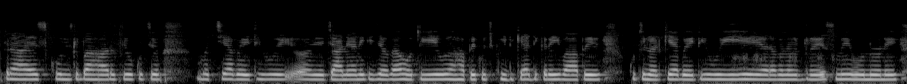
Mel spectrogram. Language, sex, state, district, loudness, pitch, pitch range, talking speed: Hindi, female, Uttar Pradesh, Jyotiba Phule Nagar, -25 LUFS, 230 Hz, 225-235 Hz, 210 wpm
